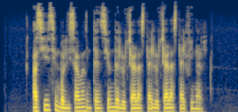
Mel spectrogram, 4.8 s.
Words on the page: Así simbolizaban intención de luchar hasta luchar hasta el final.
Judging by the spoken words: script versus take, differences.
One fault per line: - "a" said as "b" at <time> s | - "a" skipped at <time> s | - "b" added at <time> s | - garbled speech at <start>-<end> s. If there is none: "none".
none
